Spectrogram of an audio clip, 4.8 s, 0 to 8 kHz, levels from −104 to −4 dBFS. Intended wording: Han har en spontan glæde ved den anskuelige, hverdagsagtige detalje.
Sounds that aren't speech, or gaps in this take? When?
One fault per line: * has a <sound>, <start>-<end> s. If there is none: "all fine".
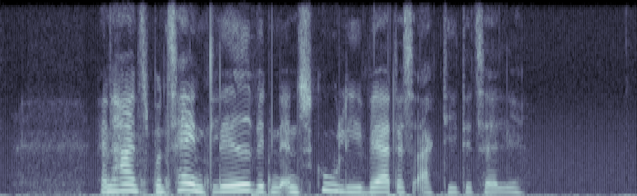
all fine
